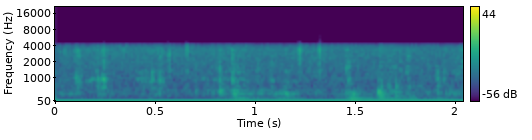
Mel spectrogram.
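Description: Underwater sound picked up by a camera on a speargun: a steady hiss with scattered faint clicks and crackles, and a few low thumps in the second half as the gun and line are handled.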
